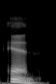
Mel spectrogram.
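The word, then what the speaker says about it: 円: To make it a price, we simply add the currency counter for yen, pronounced en.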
